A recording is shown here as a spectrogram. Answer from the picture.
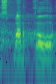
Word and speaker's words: SPARQL: Terus berikutnya ada Sparkle teman-teman, SparkQL atau Sparkle kalau di bukunya di DIA itu pronounce Sparkle ya ini.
